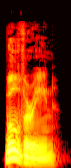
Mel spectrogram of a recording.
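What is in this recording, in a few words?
"wolverine", British English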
